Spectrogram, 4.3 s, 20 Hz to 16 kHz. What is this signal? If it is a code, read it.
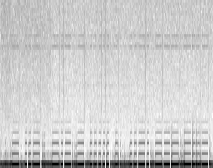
Morse code, heard as a keyed tone, about 29 wpm, 500 Hz. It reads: TU KT5E FOX
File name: kt5e fox hunt audio 3 minutes 11-27-08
